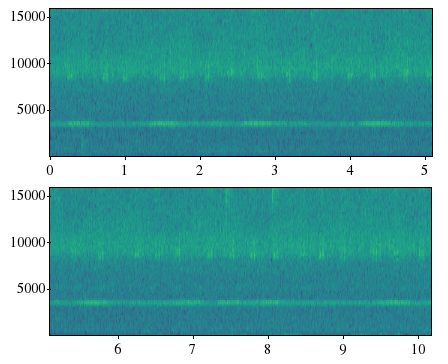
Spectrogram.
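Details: At night in southern Crimea, crickets keep up a steady high trill with a fainter higher chorus, while the night breeze swells into low gusty rumbles toward the end.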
